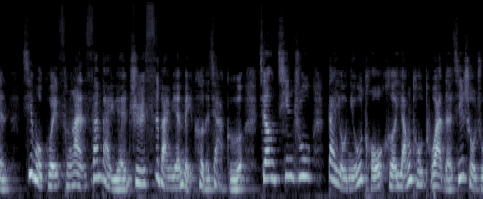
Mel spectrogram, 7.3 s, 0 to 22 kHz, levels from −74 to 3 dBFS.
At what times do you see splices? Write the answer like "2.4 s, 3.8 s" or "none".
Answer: none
